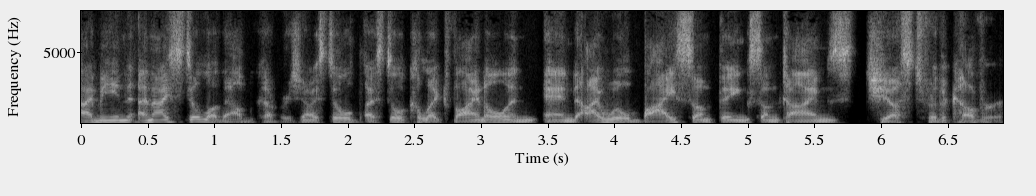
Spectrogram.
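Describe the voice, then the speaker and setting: A man with an American accent speaks at a moderate pace in a plain, everyday voice, fairly low in pitch with ordinary pitch variation. The sound is dry and close, with no echo. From US. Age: 60s. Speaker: television executive. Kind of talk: casual chat.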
